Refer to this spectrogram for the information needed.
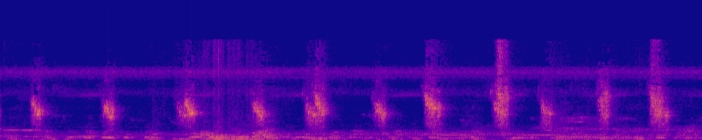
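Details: Caged Eurasian tree sparrows, newly kept pets called maya and described as mountain birds; a dozen thin, high chirps spaced under a second apart, with faint low voices or music behind.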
